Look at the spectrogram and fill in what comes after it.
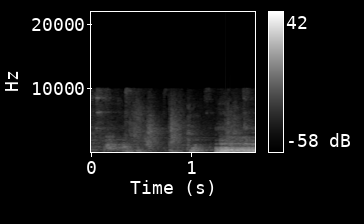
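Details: Thor, a Great Dane, gives a deep, full-throated bark after a moment of soft, low grumbling, barking at a remote control helicopter he is upset by.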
